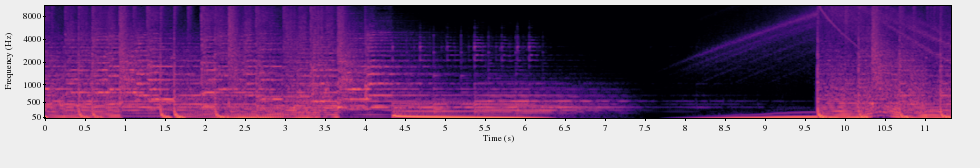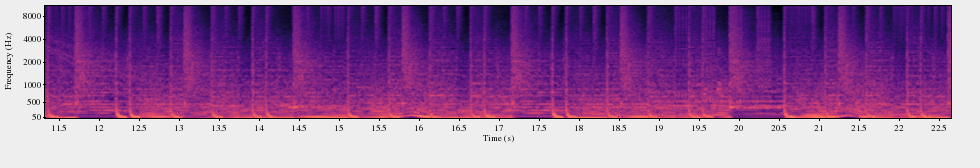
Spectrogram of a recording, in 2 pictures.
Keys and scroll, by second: 4.4 ctrl+space, 4.9 ctrl+space, 5.3 ctrl+space, 12.4 space, 20.1 space.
